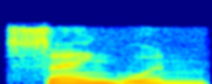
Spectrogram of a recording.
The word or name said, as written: sanguine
